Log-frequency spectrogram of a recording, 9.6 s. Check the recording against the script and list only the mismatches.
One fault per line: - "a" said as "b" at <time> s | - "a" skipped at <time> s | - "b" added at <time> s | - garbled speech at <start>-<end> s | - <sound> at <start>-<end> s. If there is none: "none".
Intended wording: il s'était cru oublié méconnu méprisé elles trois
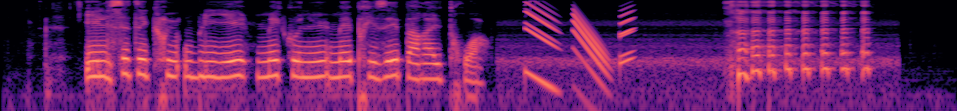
- "par" added at 4.0 s
- chirp at 5.2-6.4 s
- laugh at 7.2-8.8 s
